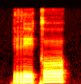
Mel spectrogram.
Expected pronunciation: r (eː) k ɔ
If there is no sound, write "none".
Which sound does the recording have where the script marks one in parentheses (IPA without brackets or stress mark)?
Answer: eː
